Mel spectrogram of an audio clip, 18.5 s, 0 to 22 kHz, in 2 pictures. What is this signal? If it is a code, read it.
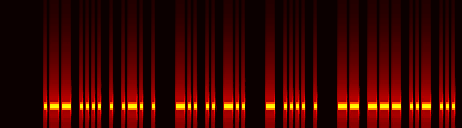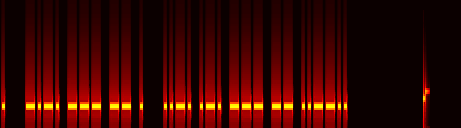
Morse code, heard as a keyed tone, about 21 wpm, 700 Hz. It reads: WHERE DID THE MOUSE COME FROM?
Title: Sentences from Top 1000 Words - Review Part 5 - 20wpm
